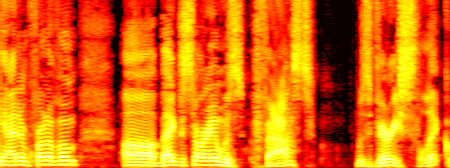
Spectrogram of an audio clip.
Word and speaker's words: Baghdasaryan: Baghdasaryan.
